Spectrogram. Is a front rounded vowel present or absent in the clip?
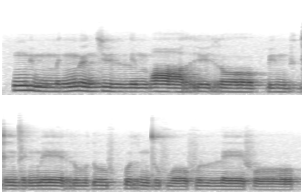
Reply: present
